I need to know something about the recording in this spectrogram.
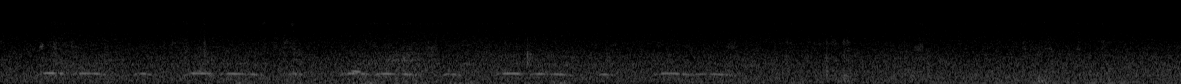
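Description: Foam rubs softly against a metal car door.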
